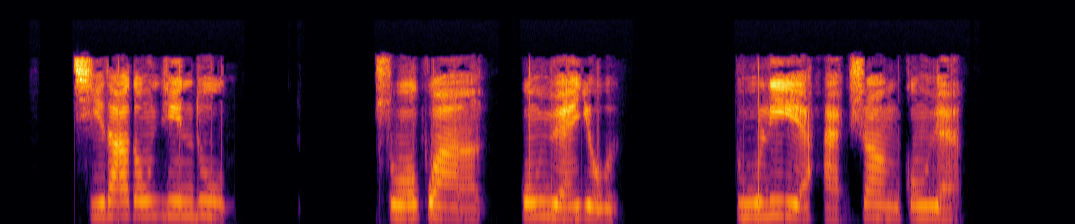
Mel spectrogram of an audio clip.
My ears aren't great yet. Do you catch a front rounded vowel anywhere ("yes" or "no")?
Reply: no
